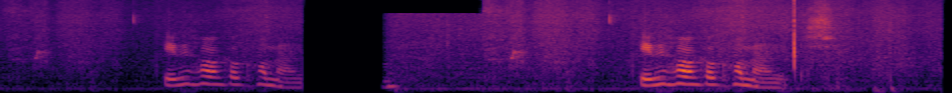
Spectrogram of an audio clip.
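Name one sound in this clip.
A middle-aged woman speaks calmly and close up into a phone microphone.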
